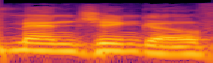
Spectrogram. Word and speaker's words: Mandingo: It's pronounced Mandingo, first of all.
